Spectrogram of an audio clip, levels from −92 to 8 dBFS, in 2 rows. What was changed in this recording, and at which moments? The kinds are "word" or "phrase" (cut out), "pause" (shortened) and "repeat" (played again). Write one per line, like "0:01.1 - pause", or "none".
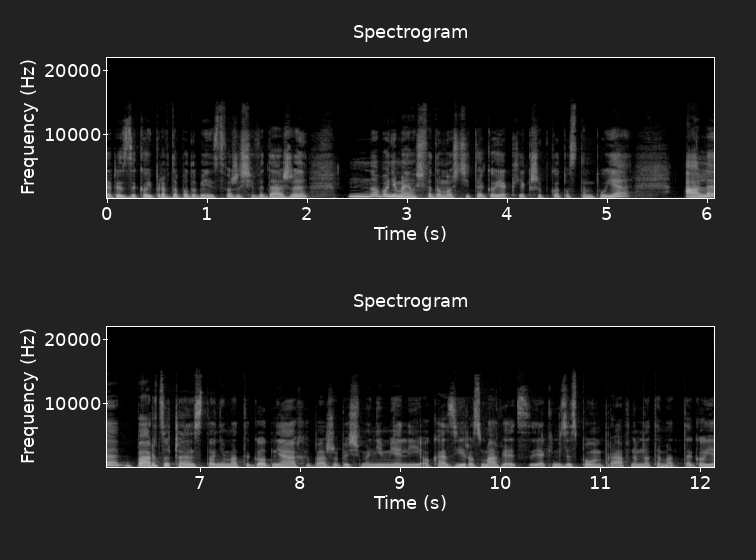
0:04.6 - phrase
0:10.2 - word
